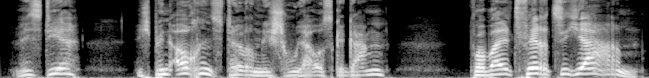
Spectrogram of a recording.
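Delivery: Tis tells. A narrator's reading. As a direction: open up with a loud sigh of memory. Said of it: "erzählt Tis". (Tis erzählt laut und gehoben von früher)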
